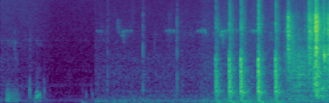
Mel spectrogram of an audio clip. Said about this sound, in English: And then they knock on the mom's door.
